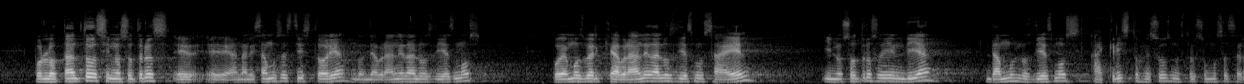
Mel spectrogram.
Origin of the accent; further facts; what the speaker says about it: Comalcalco, Tabasco, Mexico; igual estudio teología, mi cuarto año y soy de Comalcalco, Tabasco.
